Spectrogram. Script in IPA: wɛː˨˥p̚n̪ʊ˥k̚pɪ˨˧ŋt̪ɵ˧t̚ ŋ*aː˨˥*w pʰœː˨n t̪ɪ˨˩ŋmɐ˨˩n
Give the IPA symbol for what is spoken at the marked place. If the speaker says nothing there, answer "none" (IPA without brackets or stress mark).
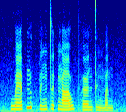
aː˨˥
